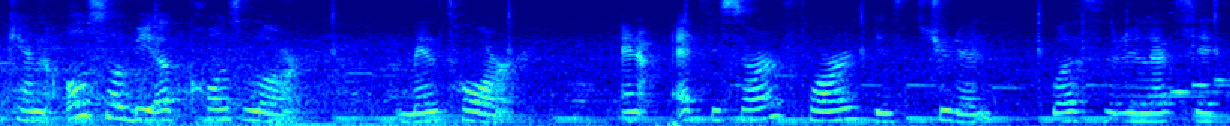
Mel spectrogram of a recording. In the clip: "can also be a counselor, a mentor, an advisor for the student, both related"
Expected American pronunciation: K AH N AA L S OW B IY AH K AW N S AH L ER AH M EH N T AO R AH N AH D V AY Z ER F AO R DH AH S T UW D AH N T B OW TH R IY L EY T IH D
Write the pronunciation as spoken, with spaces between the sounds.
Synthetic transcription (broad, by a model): K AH N AA L S OW B IY AH K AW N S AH L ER M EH N T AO R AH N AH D F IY S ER F AO R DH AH S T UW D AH N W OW S R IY L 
